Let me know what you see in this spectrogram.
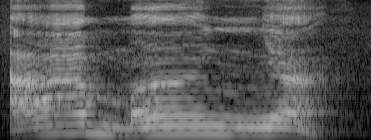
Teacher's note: Quando eu pronuncio amanhã, a sílaba tônica é esse nhã aqui, pessoal. Aqui é a sílaba tônica, tá joia?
